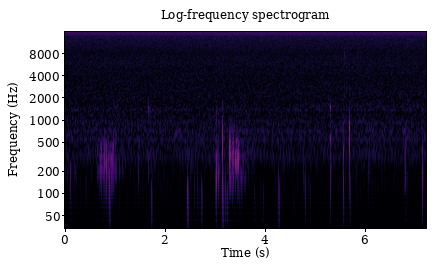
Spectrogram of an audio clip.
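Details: Upset stomach after eating ice cream: quiet room with scattered gurgles and a few brief rumbling bursts from the belly: stomach growling (borborygmi).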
